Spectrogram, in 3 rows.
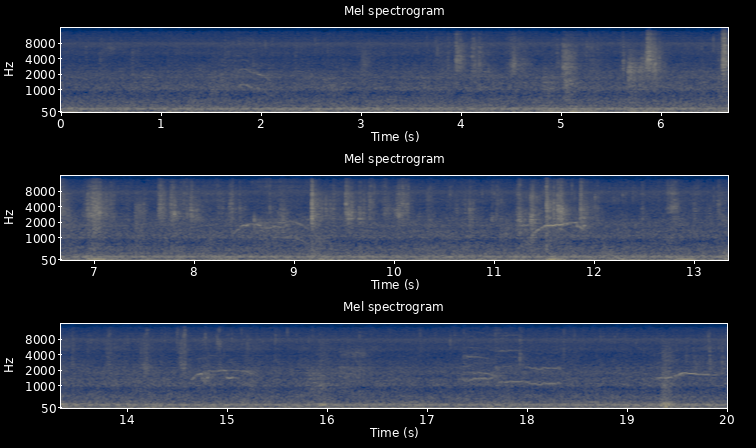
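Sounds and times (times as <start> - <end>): steady low hum: 0.0 - 20.0
kittens mewing: 14.5 - 15.5, 17.2 - 20.0.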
